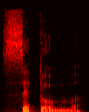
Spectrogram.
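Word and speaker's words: cet homme: then o is here we've got this ash letter remember Ash is not pronounced okay so you've got the sound of O at the beginning of this word okay setum so that's the reason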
